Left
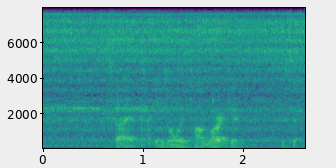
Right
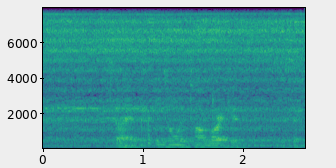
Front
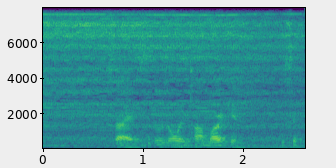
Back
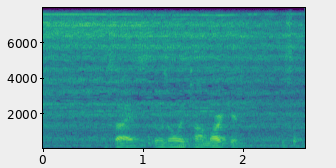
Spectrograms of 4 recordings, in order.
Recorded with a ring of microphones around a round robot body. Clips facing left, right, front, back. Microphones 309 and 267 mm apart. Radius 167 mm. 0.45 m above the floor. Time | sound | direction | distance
0.6 | a man speaking | 125° left | 2.5 m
